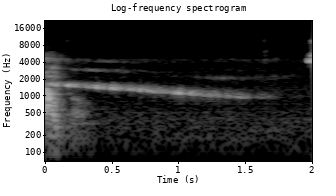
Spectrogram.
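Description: A faint single tone sliding slowly down in pitch and fading away, like the falling half of a distant siren's wail.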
